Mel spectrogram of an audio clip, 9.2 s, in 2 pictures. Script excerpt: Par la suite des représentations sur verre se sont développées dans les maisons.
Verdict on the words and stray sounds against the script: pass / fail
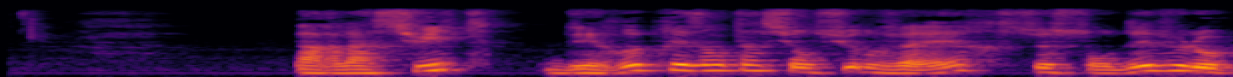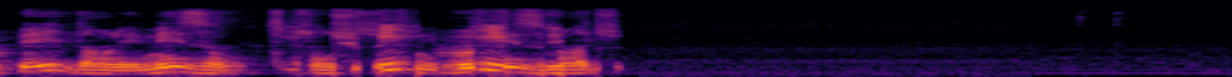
fail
